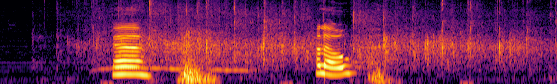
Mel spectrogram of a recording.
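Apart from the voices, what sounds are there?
audience applause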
